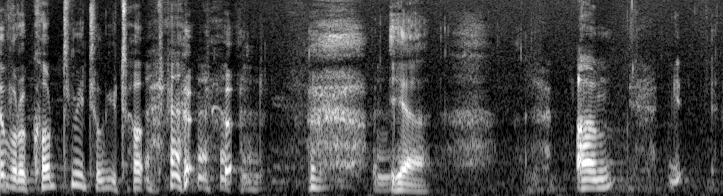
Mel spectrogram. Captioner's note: laughter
